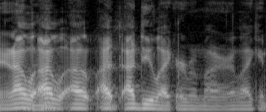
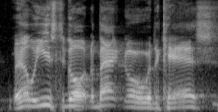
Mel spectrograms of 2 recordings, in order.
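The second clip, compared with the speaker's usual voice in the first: put-on Louisiana coach voice; 6 semitones higher, 4 dB louder than usual. Retelling a press conference question and answer in Coach O's voice. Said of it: "I'm gonna do the voice 'cause I love the voice".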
